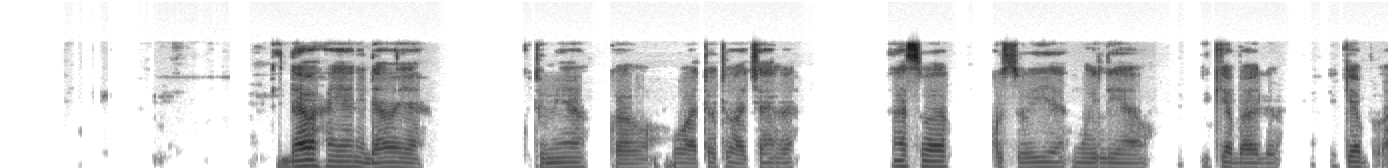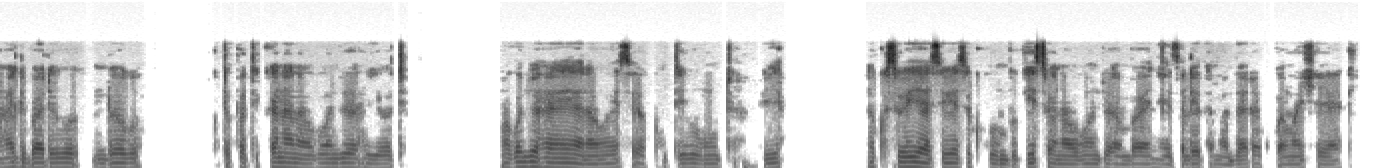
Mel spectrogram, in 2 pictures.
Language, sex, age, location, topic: Swahili, male, 18-24, Nakuru, health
